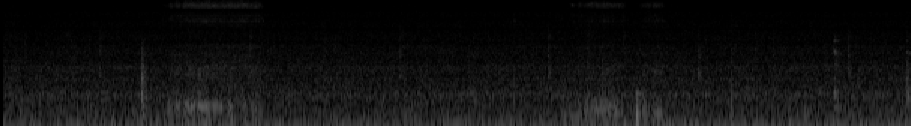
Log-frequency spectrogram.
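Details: Sleeping dog snoring indoors: two soft, breathy snore breaths about five seconds apart, each a hissy rasp lasting around a second, over a steady low room hum.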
